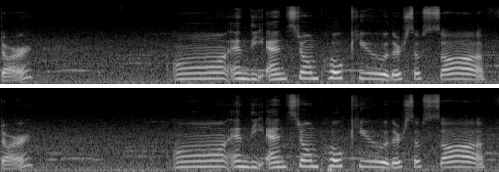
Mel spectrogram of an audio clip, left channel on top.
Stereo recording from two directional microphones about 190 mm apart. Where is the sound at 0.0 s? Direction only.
10° left (ahead or behind).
